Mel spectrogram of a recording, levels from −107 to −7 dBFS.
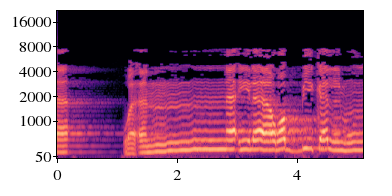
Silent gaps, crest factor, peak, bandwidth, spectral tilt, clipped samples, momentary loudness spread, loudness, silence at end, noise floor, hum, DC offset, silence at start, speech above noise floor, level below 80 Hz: none; 18 dB; -6 dBFS; 8 kHz; -5.5 dB/octave; under 0.1%; 11 LU; -23 LUFS; 0 s; -56 dBFS; none; under 0.1%; 0 s; 33 dB; -66 dBFS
